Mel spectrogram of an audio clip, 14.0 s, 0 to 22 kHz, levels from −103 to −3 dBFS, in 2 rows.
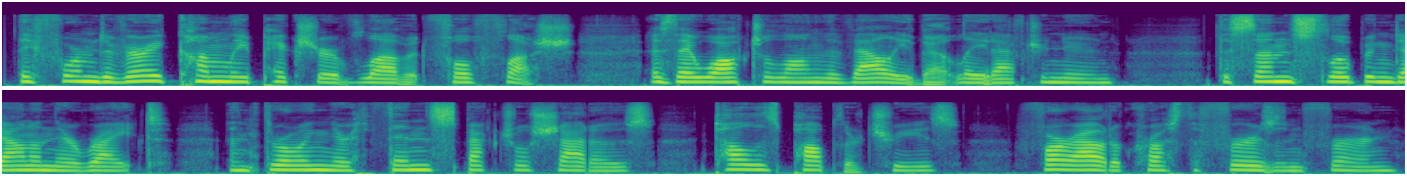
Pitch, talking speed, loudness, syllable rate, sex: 205 Hz, 190 wpm, -19 LUFS, 5.1 syllables/s, female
